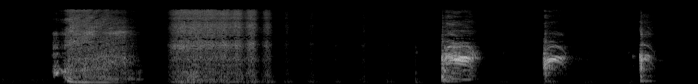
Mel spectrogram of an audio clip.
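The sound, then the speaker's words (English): A person chokes on a sip of water: two long, harsh spluttering bursts, a few faint clicks, then three short, rough coughs spaced about a second apart, with no talking. “So I took the sip of water there. It didn't spit it out, but almost choked.”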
